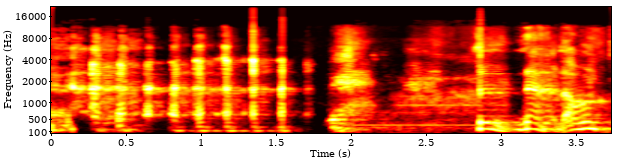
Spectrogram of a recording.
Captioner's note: both laugh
